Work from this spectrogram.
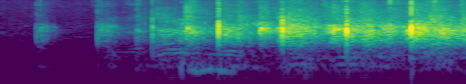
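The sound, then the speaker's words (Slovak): Applause breaks out from an audience after a first answer in a discussion, swelling from a few scattered claps into fuller clapping, with voices mixed in and several sharper claps standing out. “Prvá odpoveď a hneď potlesk.”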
